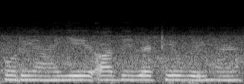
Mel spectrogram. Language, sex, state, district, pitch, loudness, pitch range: Hindi, female, Haryana, Jhajjar, 205 Hz, -14 LUFS, 200-205 Hz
